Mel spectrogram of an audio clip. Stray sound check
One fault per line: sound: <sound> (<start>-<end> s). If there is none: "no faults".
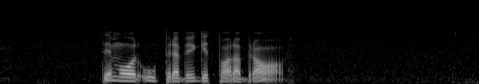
no faults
